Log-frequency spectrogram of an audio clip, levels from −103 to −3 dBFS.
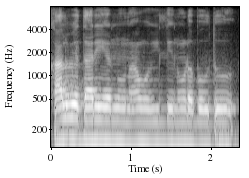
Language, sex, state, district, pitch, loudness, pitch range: Kannada, male, Karnataka, Koppal, 125 Hz, -16 LUFS, 125-130 Hz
